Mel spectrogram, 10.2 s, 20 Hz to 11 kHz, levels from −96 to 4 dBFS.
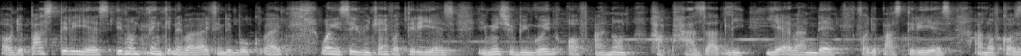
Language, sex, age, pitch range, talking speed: English, male, 50-69, 125-160 Hz, 240 wpm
